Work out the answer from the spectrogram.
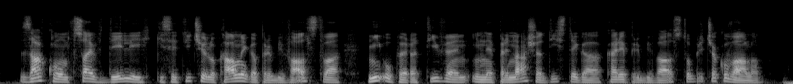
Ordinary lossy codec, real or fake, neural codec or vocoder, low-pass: none; real; none; 9.9 kHz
